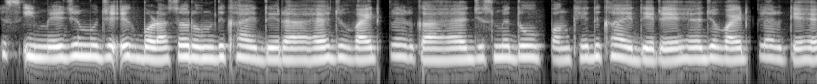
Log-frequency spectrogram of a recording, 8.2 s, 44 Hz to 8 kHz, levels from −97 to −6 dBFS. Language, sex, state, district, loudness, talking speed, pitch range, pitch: Hindi, female, Chhattisgarh, Bastar, -14 LUFS, 205 wpm, 205-235 Hz, 220 Hz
